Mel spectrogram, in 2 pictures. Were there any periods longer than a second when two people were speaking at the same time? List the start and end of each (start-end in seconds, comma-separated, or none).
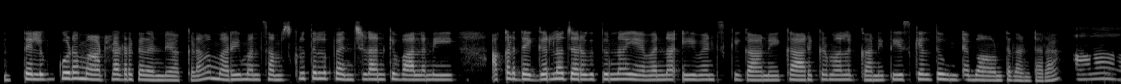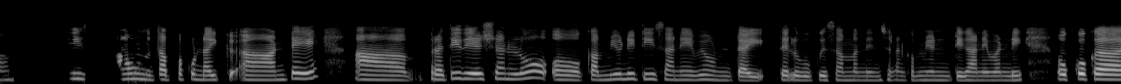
none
